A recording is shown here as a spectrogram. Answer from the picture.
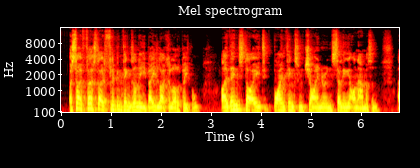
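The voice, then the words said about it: British English accent. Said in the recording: “I guess people can probably tell by the accent, you're based over in the UK”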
